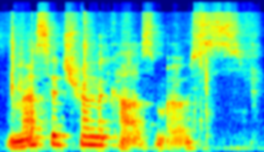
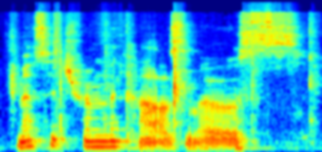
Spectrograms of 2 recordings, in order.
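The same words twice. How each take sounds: First: Said in the usual way. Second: Slow, hushed calling to the cosmos; mystical invocation. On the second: Shown as a demonstration. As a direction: summon the cosmos softly, like a ritual. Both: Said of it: "Let's do that".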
